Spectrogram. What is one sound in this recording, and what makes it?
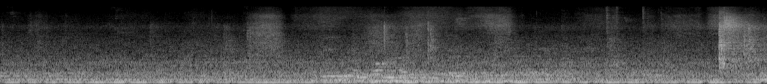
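Wooden game pieces clatter and slide on a board as hands gather them.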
